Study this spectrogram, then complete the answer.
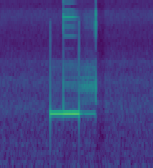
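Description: A single short electronic recording-start beep from PTE read aloud speaking practice, a clean tone followed by a brief higher multi-tone chirp, alone in near silence.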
